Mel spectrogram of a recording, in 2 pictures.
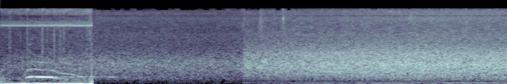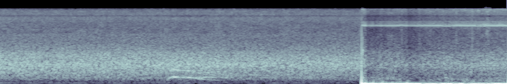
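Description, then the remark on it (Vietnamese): An owl hoots a few times in the night, each call a short, low, wavering note over a steady hiss of nocturnal ambience, with no one speaking. “Một con cú xả xuống bên dưới nên màn đêm như một tấm chăn bao trùm lên tất cả.”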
